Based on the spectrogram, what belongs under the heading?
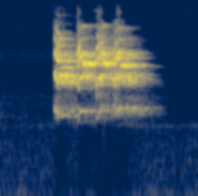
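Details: Lovebirds chirping: one shrill, piercing burst of dense high chatter lasting about a second, fading out, over low background hum.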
